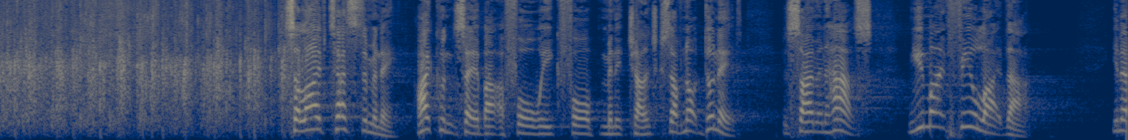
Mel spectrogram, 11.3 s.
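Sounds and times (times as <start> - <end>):
audience applause: 0.0 - 3.0
speech: 2.9 - 10.4.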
